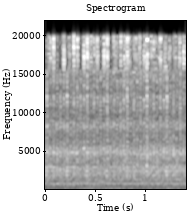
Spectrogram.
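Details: 2011 Dodge Nitro idling with multiple-cylinder misfire code after oxygen sensor replacement: deep uneven, lumpy idle; misfire persisted after replacing plug wires and spark plugs.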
